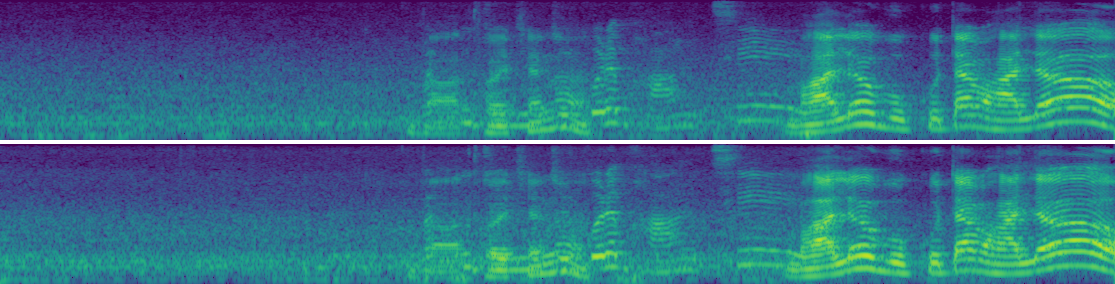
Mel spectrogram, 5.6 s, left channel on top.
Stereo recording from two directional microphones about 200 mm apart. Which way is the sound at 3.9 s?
5° left (ahead or behind).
